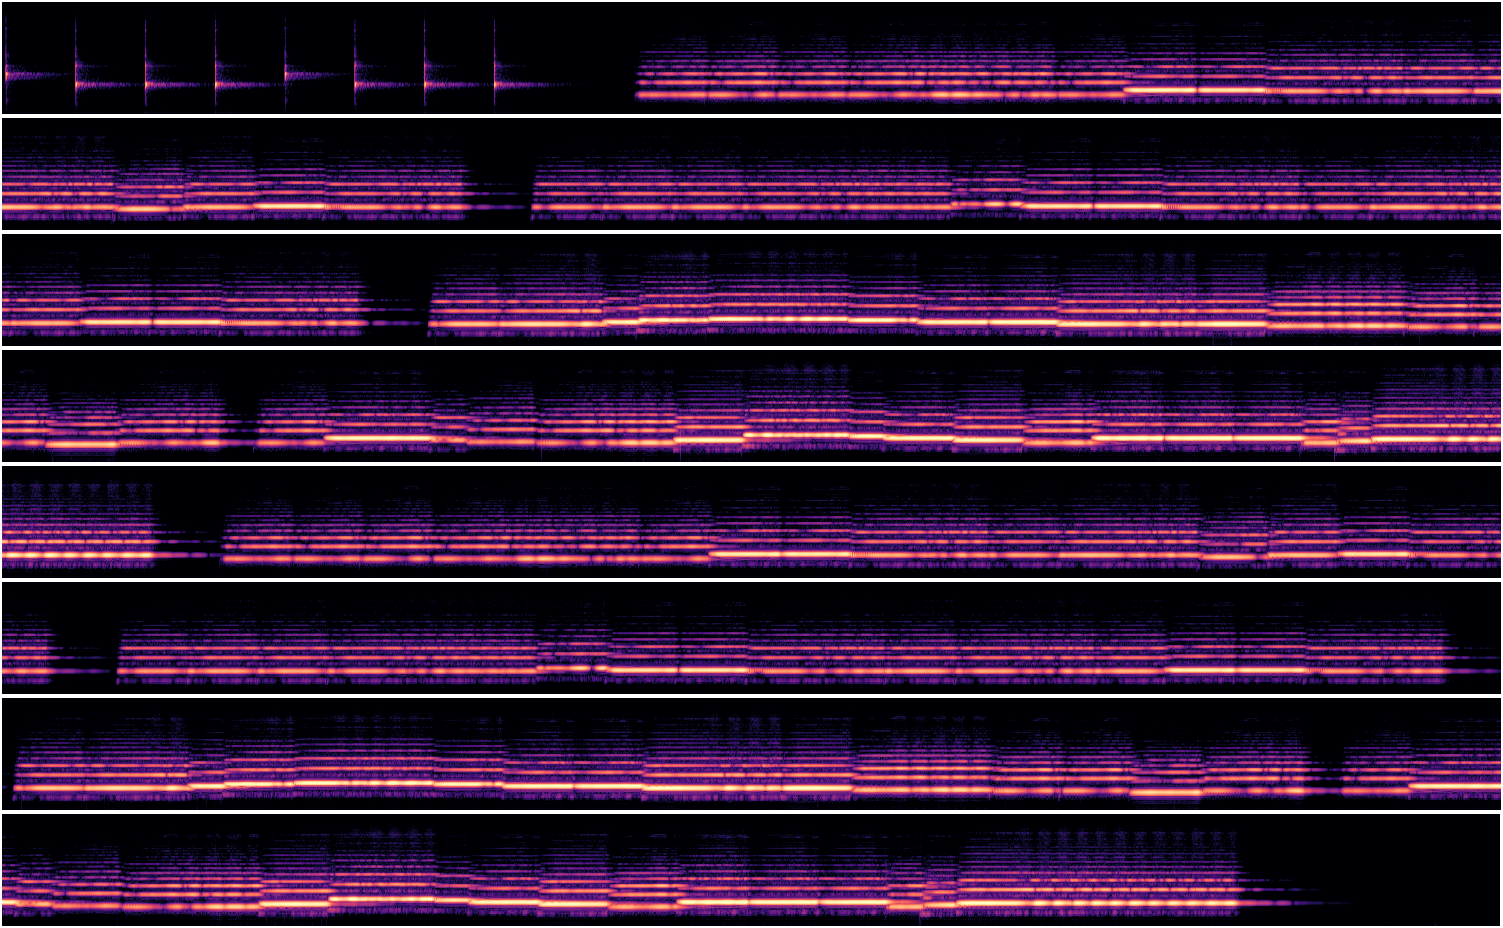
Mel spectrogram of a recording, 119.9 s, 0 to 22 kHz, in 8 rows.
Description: Andante =c.86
